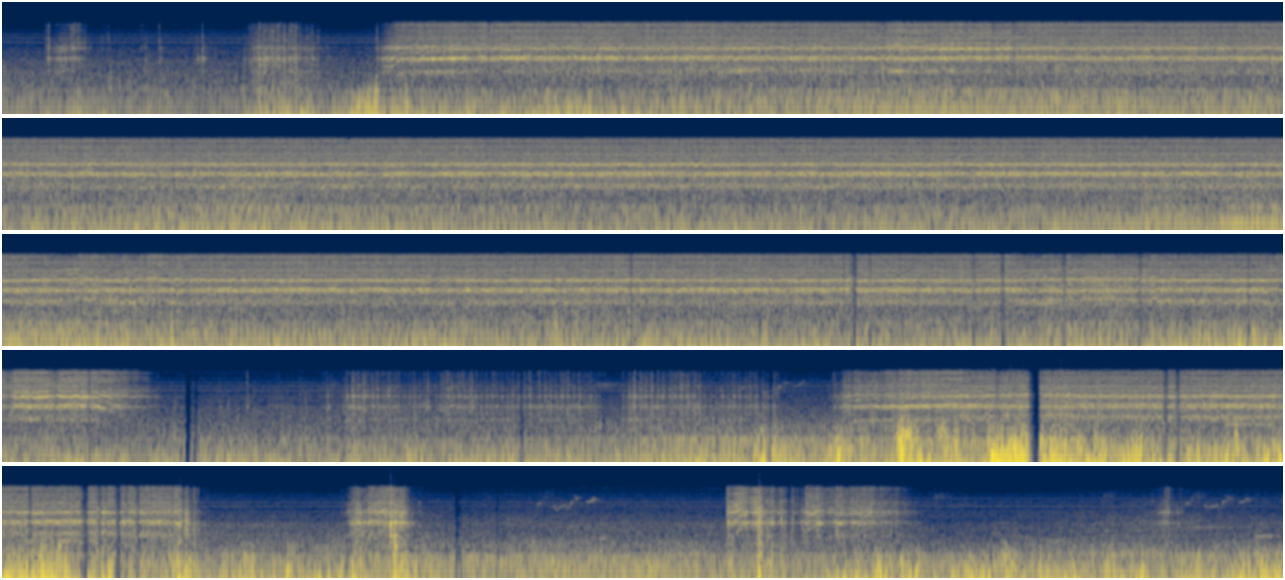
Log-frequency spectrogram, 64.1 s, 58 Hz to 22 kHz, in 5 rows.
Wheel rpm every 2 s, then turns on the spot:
0, 20, 140, 160, 160, 160, 160, 160, 160, 160, 160, 160, 160, 160, 160, 160, 160, 160, 160, 130, 0, 20, 20, 70, 160, 160, 100, 40, 0, 50, 10, 0.
42-46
